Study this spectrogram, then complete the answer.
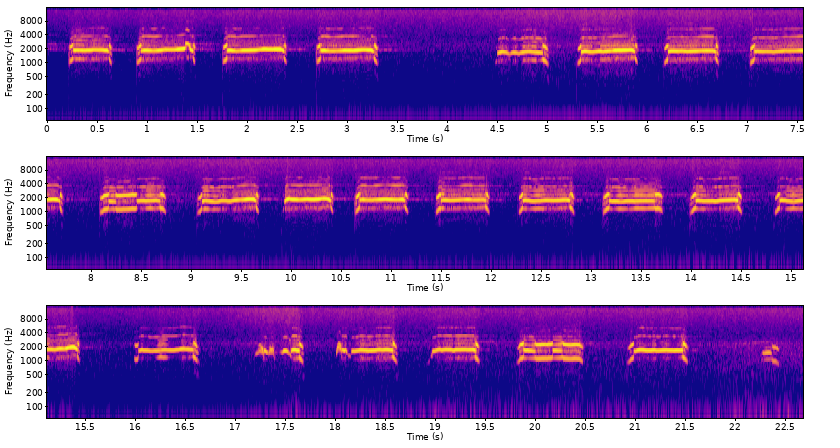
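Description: A young eagle calls out again and again in short, shrill, piping cries.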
